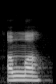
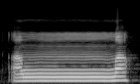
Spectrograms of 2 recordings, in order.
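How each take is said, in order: First: The nasal m sound is cut short. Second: The nasal m sound is held long. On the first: The speaker calls it wrong. "that's not correct. That means you are not doing gunna" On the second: The speaker calls it right. "So do gunna, keep the sound into the nose up to one alif, like that"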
